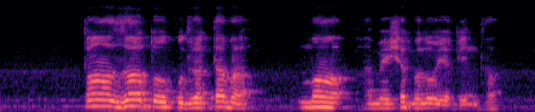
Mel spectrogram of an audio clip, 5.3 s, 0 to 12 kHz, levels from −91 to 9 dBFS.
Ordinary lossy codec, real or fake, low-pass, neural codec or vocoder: Opus, 24 kbps; fake; 7.2 kHz; codec, 16 kHz, 16 kbps, FreqCodec, larger model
